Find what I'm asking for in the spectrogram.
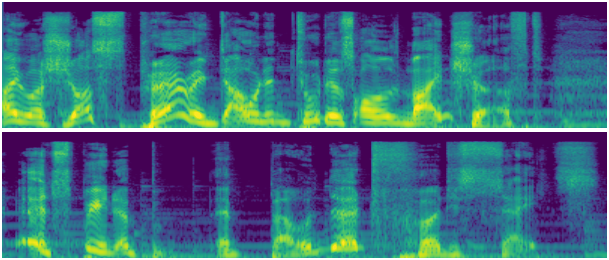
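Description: Over faint music in the background, a man puts on a high-pitched character voice at a very slow pace. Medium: game stream. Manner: gruff, ominous.

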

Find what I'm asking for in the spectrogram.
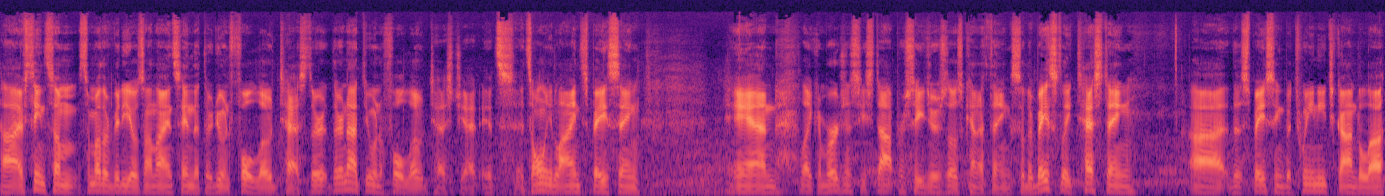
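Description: A man speaks in an ordinary speaking voice at a fairly quick pace, his pitch fairly low and his intonation fairly even, with a dry sound with no echo and light background noise. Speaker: theme park vlogger. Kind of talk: casual vlog commentary. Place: street. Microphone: phone near.

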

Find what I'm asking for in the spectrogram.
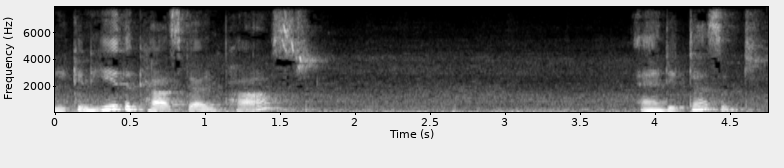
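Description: A woman with a somewhat breathy voice and a dark, mellow tone is heard with audible room echo and light background noise. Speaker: ghost tour guide. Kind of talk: guided tour narration. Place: kitchen. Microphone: phone near.

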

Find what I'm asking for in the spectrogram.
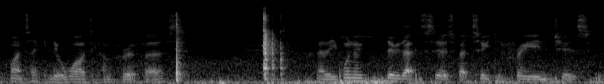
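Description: A man keeps a moderate pace while noticeable background noise carries on. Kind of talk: tutorial. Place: street. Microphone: camera far.

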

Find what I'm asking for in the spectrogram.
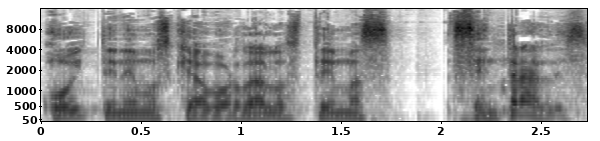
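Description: A man's fairly high-pitched voice at a very slow pace over a quiet background. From Peru. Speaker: congressman and party spokesman; party spokesman. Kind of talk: radio interview. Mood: firm, earnest political argument. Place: studio. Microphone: studio mic.

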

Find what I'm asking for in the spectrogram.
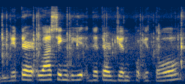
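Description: A woman's fairly high voice at a very slow pace. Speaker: vlogger. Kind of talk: tutorial. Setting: outdoors. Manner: halting.

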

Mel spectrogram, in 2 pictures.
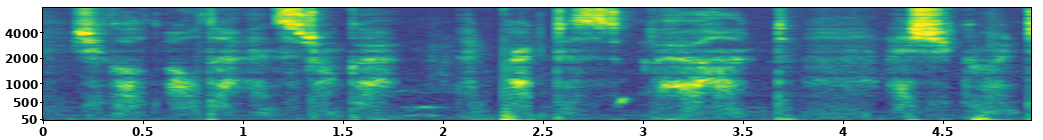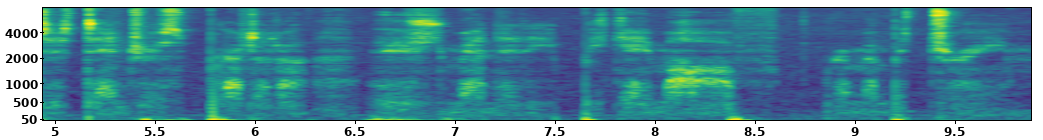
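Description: At a moderate pace, a woman speaks in a whisper. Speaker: ASMR creator. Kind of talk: ASMR whispered story reading. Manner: whispered. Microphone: studio mic.

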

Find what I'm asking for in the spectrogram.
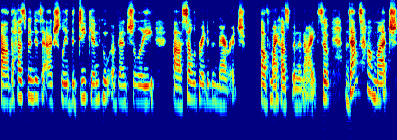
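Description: The speaker moves at a fairly slow pace with ordinary pitch variation over a quiet background. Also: woman. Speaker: guest. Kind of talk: interview answer. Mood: warm, reflective. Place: home room. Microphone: video call.

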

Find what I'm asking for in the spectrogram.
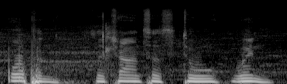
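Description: Noticeable background noise runs under the recording. A man speaks very slowly at a fairly high pitch. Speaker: co-commentator. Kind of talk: live commentary.

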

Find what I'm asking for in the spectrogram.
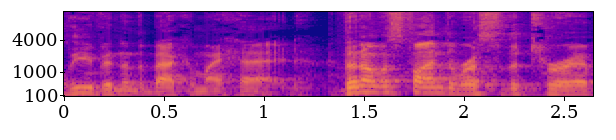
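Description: It's a man's voice. The pace is very fast. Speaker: flight attendant vlogger. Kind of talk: casual vlog chat. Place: kitchen. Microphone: phone near.

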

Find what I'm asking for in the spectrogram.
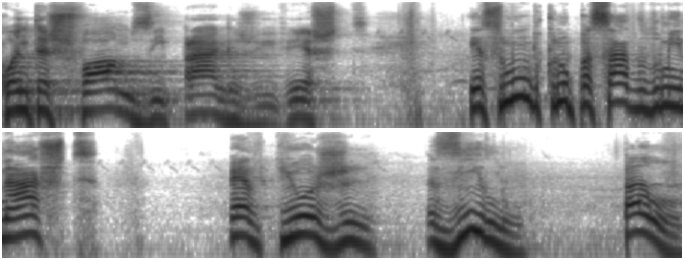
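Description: Using a high pitch and very wide pitch swings, a man speaks in a solemn tone. His pace is very slow, with long, frequent pauses. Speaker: narrator. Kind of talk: poetic theatrical monologue. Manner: solemn, declamatory, addressing Europe as a person in rhetorical questions.

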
